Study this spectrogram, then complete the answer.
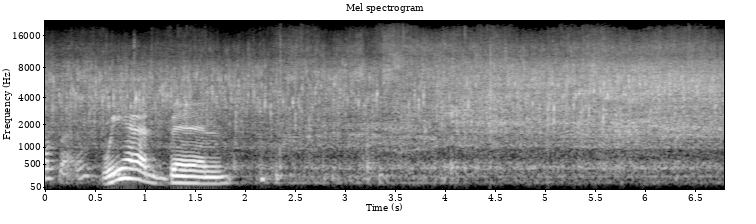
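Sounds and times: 
steak sizzling in a hot pan: 0.0 - 6.7
speech: 0.1 - 2.0.

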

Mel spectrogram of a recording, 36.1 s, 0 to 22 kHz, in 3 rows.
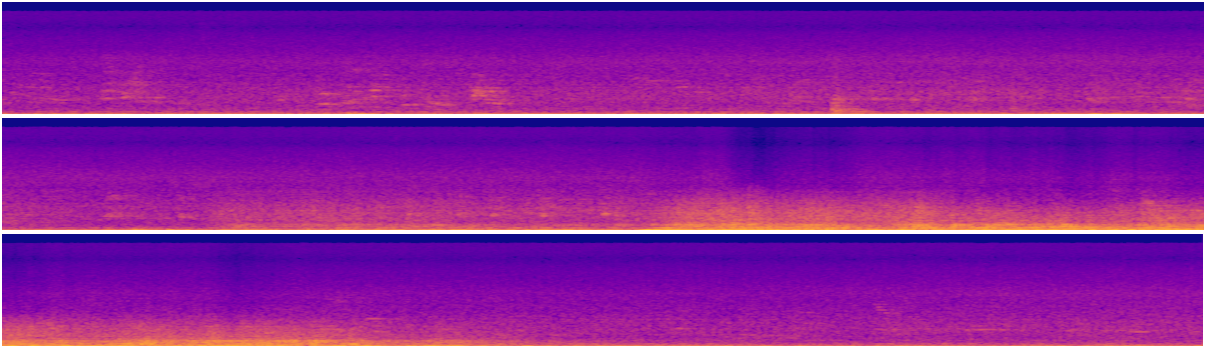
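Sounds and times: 
windy storm roar: 12.4 - 31.3
thunder cracking during a storm: 14.1 - 30.7.

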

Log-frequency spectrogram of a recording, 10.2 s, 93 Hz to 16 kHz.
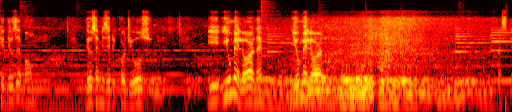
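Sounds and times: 
speech: 0.1 - 0.9, 1.7 - 8.4
motorcycle engine passing along the street: 5.2 - 10.2.

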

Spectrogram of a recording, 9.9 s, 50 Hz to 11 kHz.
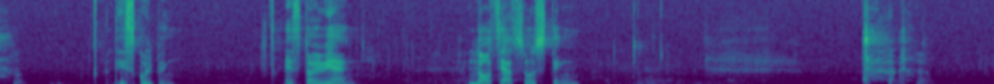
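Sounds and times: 
person coughing: 0.0 - 0.3, 8.6 - 9.4
speech: 1.2 - 1.8, 2.8 - 3.7, 4.7 - 5.9.

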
